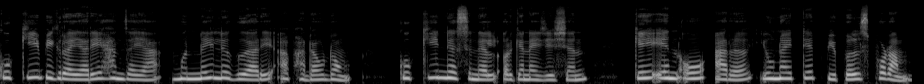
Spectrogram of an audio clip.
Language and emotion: Bodo, neutral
